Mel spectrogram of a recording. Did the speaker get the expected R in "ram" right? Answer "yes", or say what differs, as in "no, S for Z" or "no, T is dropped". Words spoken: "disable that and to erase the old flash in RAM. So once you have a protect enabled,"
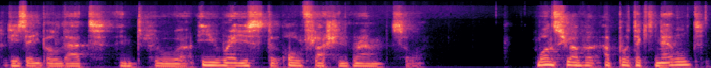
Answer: yes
